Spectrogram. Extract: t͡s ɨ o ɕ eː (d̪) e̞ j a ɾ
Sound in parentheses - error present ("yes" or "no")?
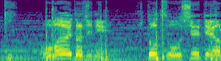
yes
